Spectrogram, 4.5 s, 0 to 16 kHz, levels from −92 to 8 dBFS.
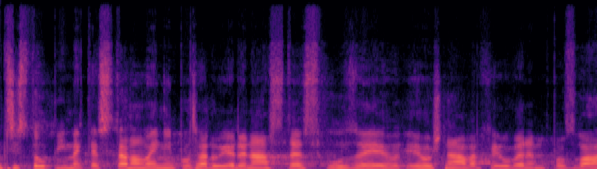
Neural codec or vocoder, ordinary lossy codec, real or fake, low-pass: codec, 44.1 kHz, 2.6 kbps, SNAC; Opus, 32 kbps; fake; 14.4 kHz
